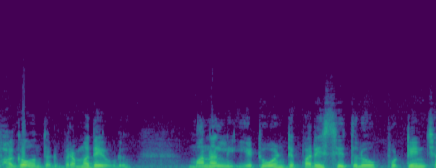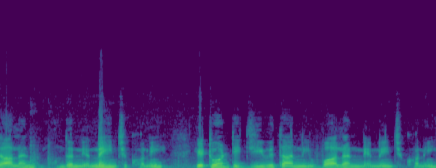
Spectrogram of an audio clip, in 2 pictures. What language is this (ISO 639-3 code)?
tel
